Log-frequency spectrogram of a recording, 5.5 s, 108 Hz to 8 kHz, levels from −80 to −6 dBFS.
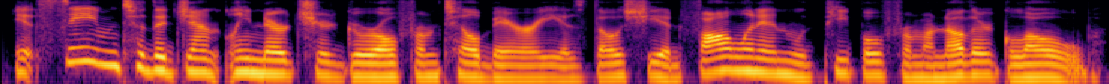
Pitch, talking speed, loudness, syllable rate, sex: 180 Hz, 215 wpm, -18 LUFS, 5.7 syllables/s, female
